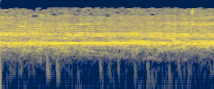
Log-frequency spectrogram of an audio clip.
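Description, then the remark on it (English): A crowd shouting and cheering in a loud, continuous roar, with quick low thumps pulsing underneath throughout. “Come on, don't stop shouting.”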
